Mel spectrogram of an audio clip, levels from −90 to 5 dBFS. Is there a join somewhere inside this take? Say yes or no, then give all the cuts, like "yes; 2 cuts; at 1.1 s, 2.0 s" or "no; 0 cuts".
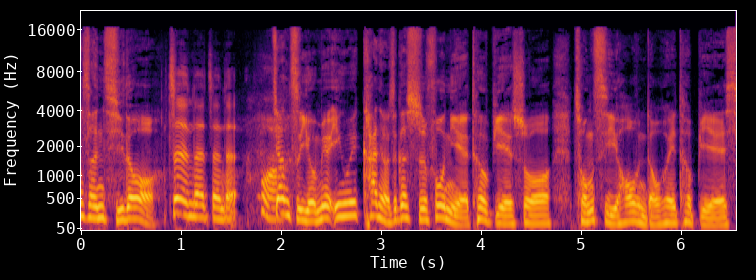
no; 0 cuts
